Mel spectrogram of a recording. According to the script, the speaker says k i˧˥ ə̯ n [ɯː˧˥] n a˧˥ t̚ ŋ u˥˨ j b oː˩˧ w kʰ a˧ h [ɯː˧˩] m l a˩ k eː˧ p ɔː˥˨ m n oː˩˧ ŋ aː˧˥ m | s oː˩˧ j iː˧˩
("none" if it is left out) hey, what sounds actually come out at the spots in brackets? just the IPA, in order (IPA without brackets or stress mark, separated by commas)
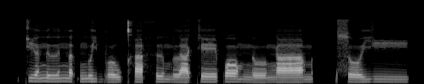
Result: ɯː˧˥, ɯː˧˩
